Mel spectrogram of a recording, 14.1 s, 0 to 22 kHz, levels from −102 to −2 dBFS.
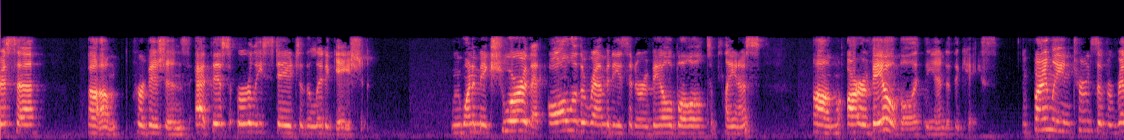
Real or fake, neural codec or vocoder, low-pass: real; none; 7.2 kHz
